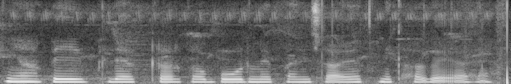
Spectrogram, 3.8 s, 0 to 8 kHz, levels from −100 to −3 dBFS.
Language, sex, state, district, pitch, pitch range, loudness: Hindi, female, Bihar, Katihar, 245 Hz, 240-255 Hz, -22 LUFS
